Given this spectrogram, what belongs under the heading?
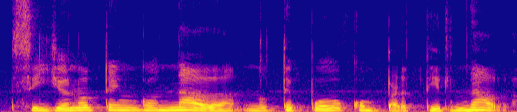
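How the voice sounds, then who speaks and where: A woman speaks in a mellow, warm voice, sharing relationship lessons in a casual vlog. She is expressive and dramatizes quoted lines with jumps in pitch and loudness. She restarts her sentences and laughs often. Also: brisk, muffled recording. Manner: frequent fillers and self-corrections, laughs often. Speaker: vlogger.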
